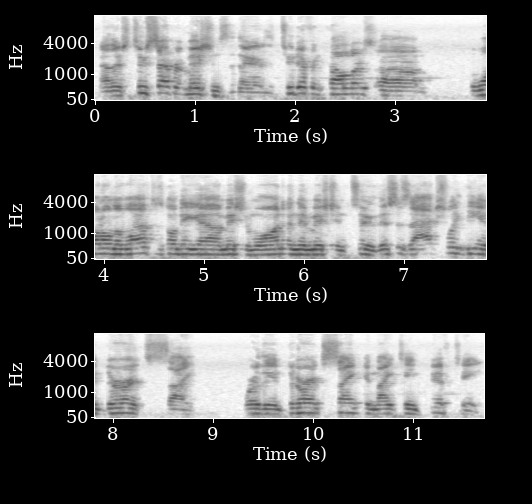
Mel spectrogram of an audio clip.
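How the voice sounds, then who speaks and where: A man with a Southern US accent, a team leader explaining his work to schoolchildren in a relaxed way with many fillers, aboard a ship. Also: on the high side, fairly quick, low-quality recording. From Louisiana, USA. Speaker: underwater vehicle team leader. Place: operations room on a ship.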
